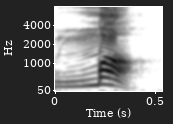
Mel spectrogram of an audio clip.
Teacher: lower lip and upper lip, but when they touch, the air passes out through the nose. So, that is a nasal sound.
